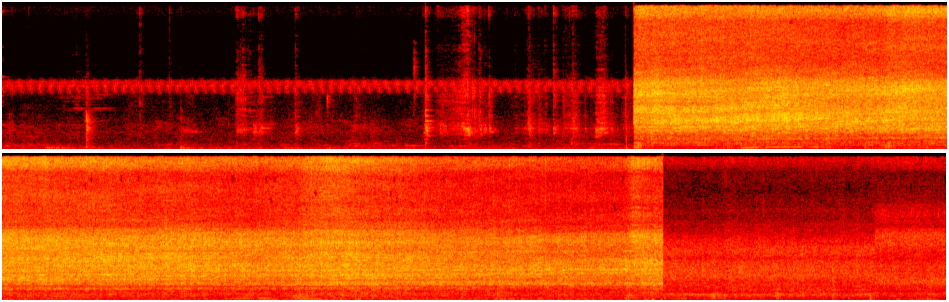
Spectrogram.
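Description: Chopped vegetables hitting hot oil in a karahi and sizzling hard, starting suddenly about six seconds in after a few faint taps and clicks. Near the end the sizzle drops abruptly to a quieter, steady frying.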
